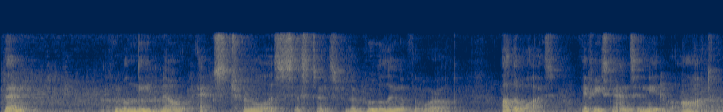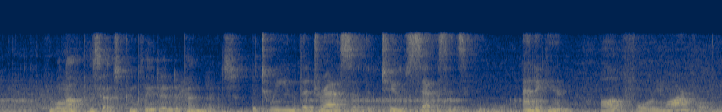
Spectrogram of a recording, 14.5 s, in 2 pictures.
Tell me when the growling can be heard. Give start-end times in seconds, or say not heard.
1.0-1.8, 7.0-7.7, 10.2-12.7.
